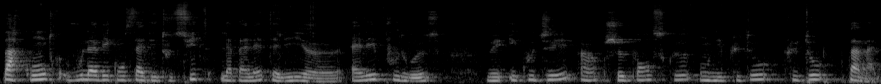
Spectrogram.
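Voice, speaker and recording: A woman with a French accent talks through her latest beauty purchases in a loose, chatty way, often pausing on fillers and restarting her sentences. Her voice sits at a middling pitch, and the room around her adds a noticeable echo. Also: dark tone, a little hiss or hum. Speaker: beauty vlogger. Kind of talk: casual haul video.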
